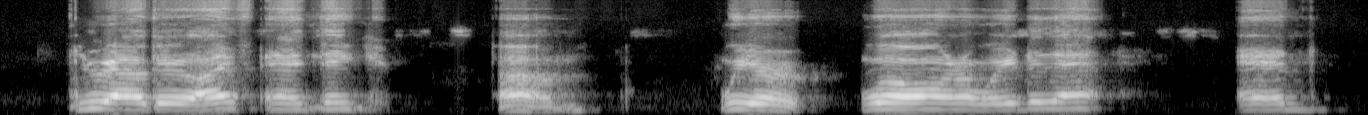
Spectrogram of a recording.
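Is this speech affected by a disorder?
Yes: cerebral palsy; since childhood.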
